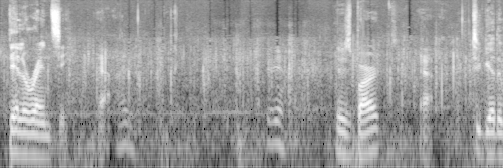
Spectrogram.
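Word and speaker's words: Delorenzi: How do you pronounce again? Who? Roberto De Laurenti. De Laurenti.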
